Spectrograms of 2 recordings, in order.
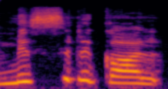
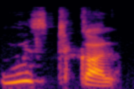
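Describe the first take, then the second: First: Missed ends with an added vowel after the t. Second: Missed ends with a bare t, no vowel. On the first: The speaker calls it wrong. "இத மிஸ்டு call அப்படின்னு சொல்லாம" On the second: The speaker calls it right.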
